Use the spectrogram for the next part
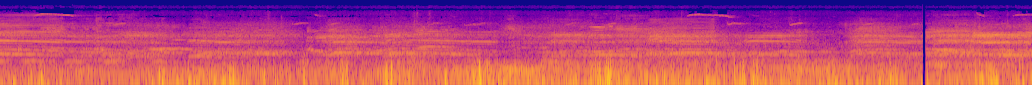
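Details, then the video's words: A flock of sheep bleating, many overlapping wavering calls at once, set against heavy low rumbling noise that resembles wind or handling across the recording. "A FLOCK OF SHEEP"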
